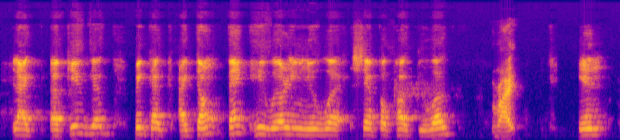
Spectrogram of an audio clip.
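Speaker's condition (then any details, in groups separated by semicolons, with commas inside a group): Ataxic cerebral palsy; mildest kind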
